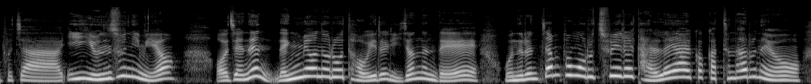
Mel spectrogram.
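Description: Her voice is high with a darkish tone: a young woman from Busan, South Korea, hosting a radio show where she laughs often, chats casually, and acts out listeners' texts. The studio microphone in the radio studio yields studio-quality audio without echo.

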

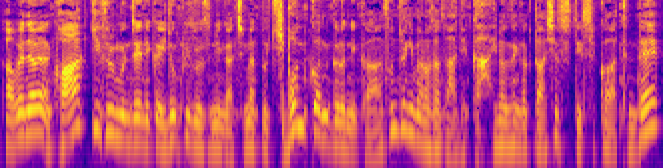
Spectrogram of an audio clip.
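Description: A man's voice: medium pitch, big pitch swings, rapid-fire, a little mellow, dry recording. A man speaking as a public radio host, introducing and moderating a debate show from a script.

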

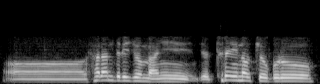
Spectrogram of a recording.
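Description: A man's voice: medium pitch, normal speed, no echo. A man calling in to a radio show over the phone, chatting casually and politely. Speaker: phone-in quiz contestant, fitness trainer. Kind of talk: casual interview chat. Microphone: telephone. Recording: tinny narrowband phone line.

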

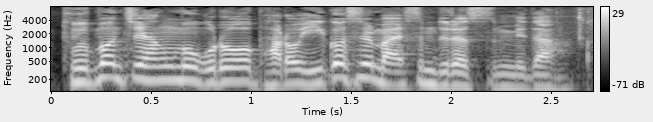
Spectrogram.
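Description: Man, radio co-host, high voice, animated pitch, polite announcer phrasing, quick agreeing replies. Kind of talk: live radio banter. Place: radio studio with live audience.

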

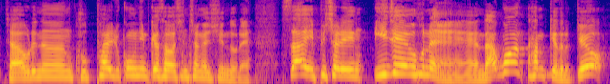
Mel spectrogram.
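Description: A man's voice: sits high, big pitch swings, brisk. A man hosting a radio show in a casual chatty way, reading out listener messages with upbeat energy. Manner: upbeat, reads out listener texts. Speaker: radio host.

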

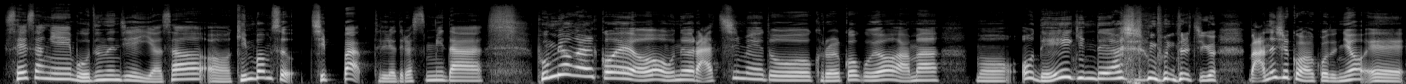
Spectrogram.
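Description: Chatty radio DJ woman, lively voice. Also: mid-range voice, measured pace, few pauses, dry recording, clean studio sound. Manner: chatty, laughs easily. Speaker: radio host. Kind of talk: radio DJ reading listener texts. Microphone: studio microphone.

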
